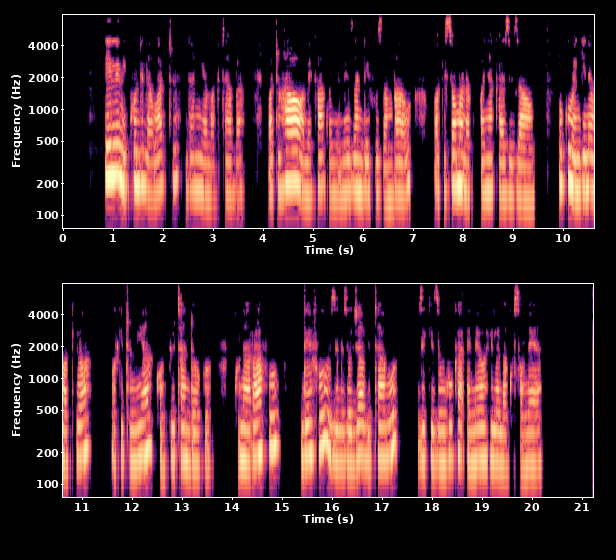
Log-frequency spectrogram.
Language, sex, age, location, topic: Swahili, female, 25-35, Nairobi, education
